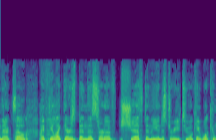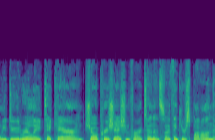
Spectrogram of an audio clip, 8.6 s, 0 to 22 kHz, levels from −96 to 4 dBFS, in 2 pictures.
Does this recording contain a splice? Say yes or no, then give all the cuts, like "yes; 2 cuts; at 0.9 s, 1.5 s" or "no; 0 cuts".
yes; 1 cut; at 4.7 s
